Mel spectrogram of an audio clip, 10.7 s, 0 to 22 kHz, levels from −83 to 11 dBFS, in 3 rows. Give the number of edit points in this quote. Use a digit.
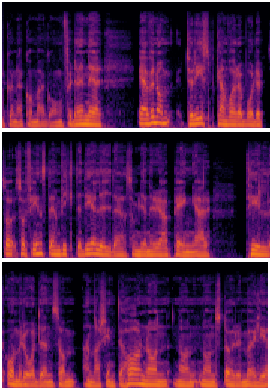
2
